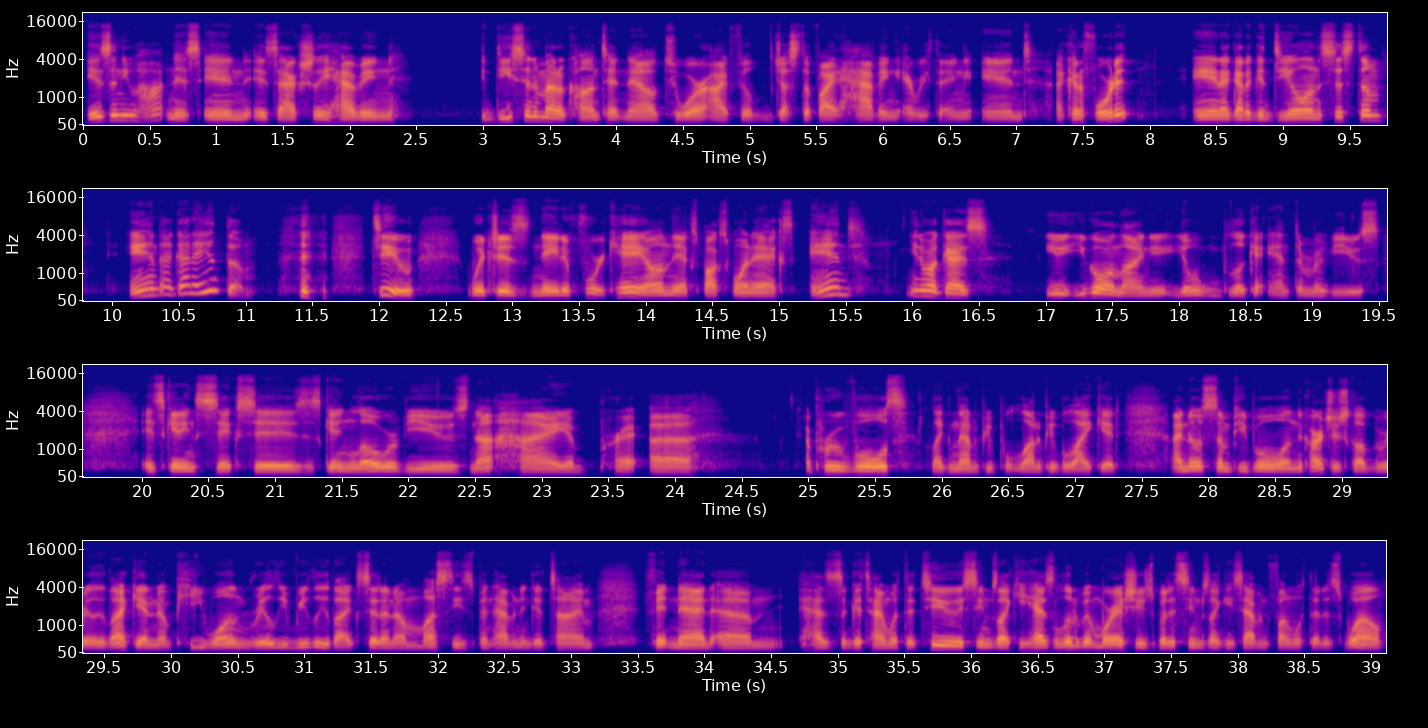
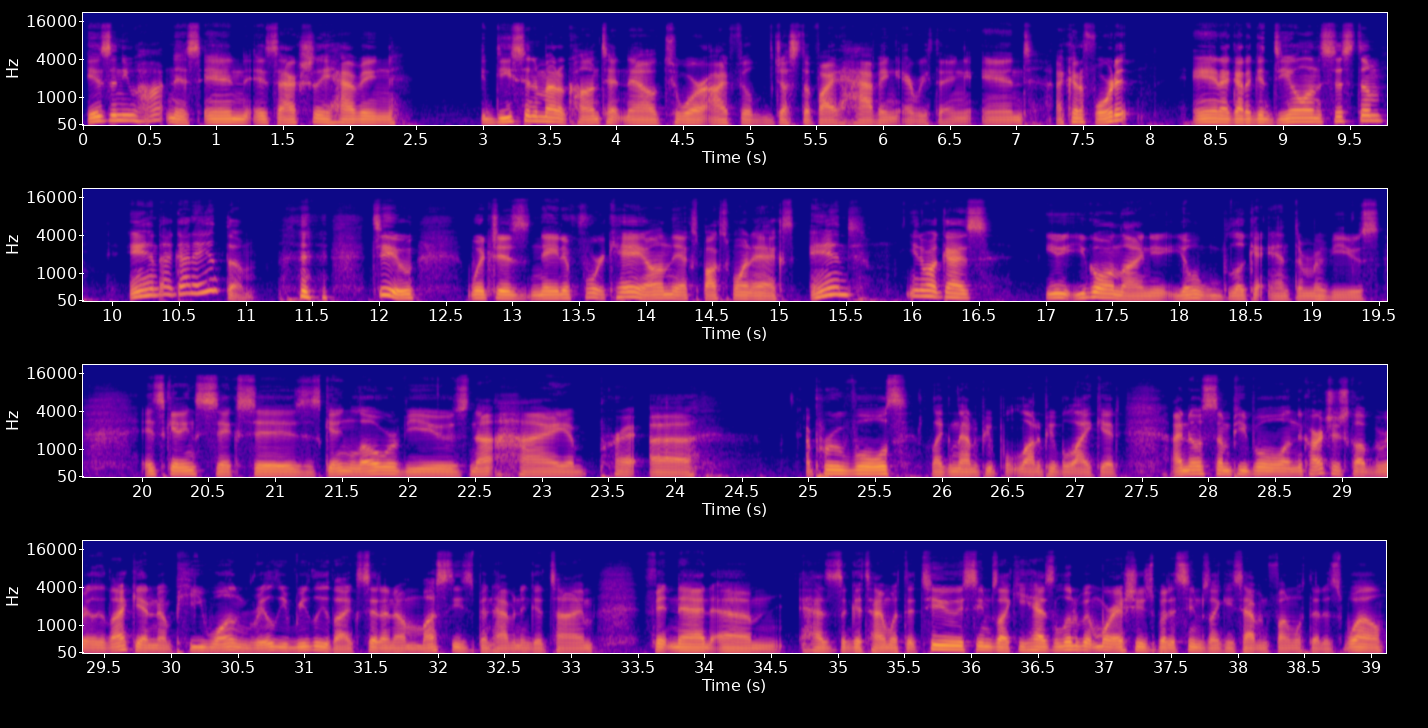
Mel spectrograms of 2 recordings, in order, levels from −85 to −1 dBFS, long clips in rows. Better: second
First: thin; somewhat; fading below 350 Hz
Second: none

